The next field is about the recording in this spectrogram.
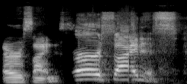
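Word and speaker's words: Ursinus: And like you said, uh I had to help you out with that pronunciation at my school. Sinus. Ersinus.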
